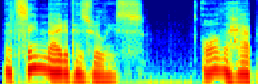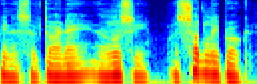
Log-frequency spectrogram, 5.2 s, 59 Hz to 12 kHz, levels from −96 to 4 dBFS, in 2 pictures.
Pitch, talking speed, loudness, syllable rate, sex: 110 Hz, 185 wpm, -17 LUFS, 5.8 syllables/s, male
